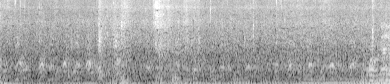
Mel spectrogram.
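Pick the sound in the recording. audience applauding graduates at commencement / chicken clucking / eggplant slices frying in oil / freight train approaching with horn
chicken clucking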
